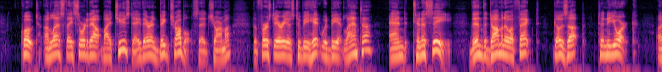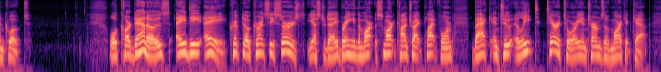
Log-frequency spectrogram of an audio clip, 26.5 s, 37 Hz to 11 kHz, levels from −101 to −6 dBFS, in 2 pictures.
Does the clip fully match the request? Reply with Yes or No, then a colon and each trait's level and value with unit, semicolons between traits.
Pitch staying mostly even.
No: average, 3.6 semitones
